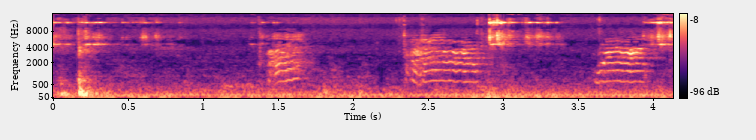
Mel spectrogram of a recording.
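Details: Figaro, a kitten, chases a laser at home and utters odd broken-sounding calls: three short, rich, warbling chirps spaced about a second apart, with a faint thump at the start and steady low room hum.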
